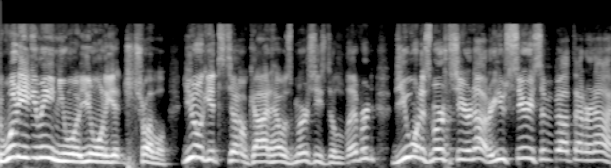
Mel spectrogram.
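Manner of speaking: high-pitched, worked-up mock tirade; imitated angry scolding. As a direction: fire indignant questions like an outraged priest. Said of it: "he's screaming at me".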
